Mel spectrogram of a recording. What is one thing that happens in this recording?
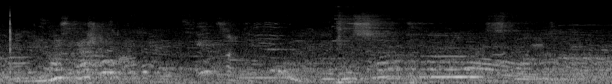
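A large crowd murmurs and chatters outdoors.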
